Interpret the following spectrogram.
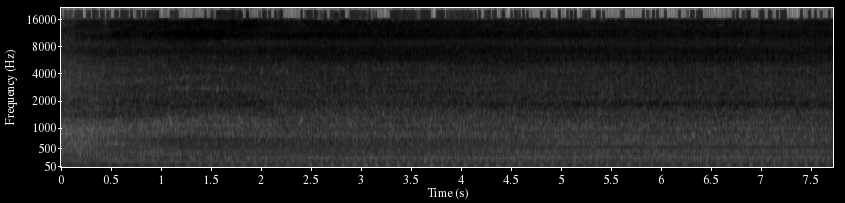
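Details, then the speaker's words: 1982 Ford Granada, cold at about 25°F after a carburetor rebuild; steady, even idle a touch fast on choke, no misses or knocks, good throttle response; some noise may be the air pump. "Sounds like how I expected it to sound. Softly. Good shit."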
